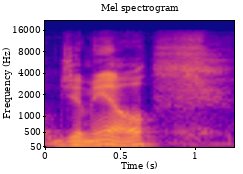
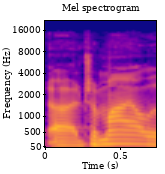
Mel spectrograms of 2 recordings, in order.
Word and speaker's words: Gemayel: Well, it's Gemayel is a proper pronunciation. Now that I know you know Arabic, now I actually want to sit and learn something. You got to try to say it right, but Gemayel is the way I usually say it in English.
